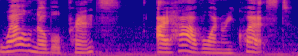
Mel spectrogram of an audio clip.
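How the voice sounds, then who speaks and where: Very slow, put-on character voicing against clearly audible background noise. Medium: read story.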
